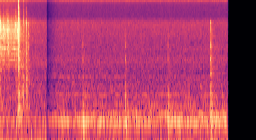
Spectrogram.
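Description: A computer hums steadily.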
